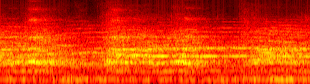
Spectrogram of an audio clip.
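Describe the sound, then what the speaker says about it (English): Rugby supporters at a first division final cheer and chant together, a dense continuous crowd roar with swelling rhythmic voices, loud and sustained. "Here we have the Lions cheering, lighting up the field with their chants."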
